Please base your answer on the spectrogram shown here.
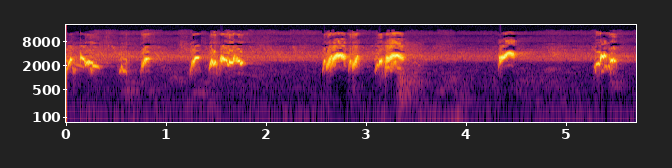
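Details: Red-whiskered bulbul, ché style of song, used to get birds singing quickly: separate loud, upslurred whistled notes in pairs and short groups, with clear pauses of up to a second between them.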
